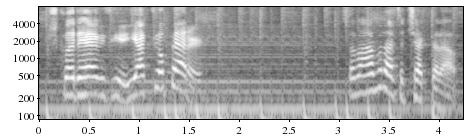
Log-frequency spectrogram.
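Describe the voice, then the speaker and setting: A woman gaming streamer with a deep voice for a woman, chatting casually and rambling with lots of fillers while she plays. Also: very animated, quick pace, music in the background. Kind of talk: casual chat while playing.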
